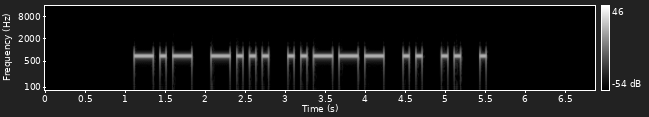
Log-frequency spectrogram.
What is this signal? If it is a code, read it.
Morse code, heard as a keyed tone, about 15 wpm, 700 Hz. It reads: KB2IIE
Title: USA Call Signs - 6 Characters - 15wpm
